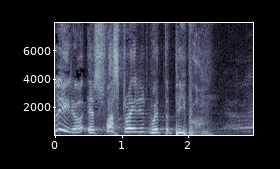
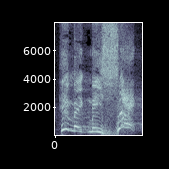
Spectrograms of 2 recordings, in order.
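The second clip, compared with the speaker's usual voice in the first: exasperated parent; 5 semitones higher, 4 dB louder, slower than usual. Retold or imitated. Parent complaining about hard-headed child.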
